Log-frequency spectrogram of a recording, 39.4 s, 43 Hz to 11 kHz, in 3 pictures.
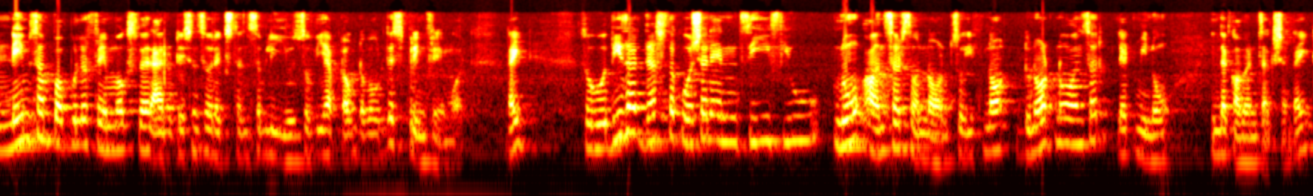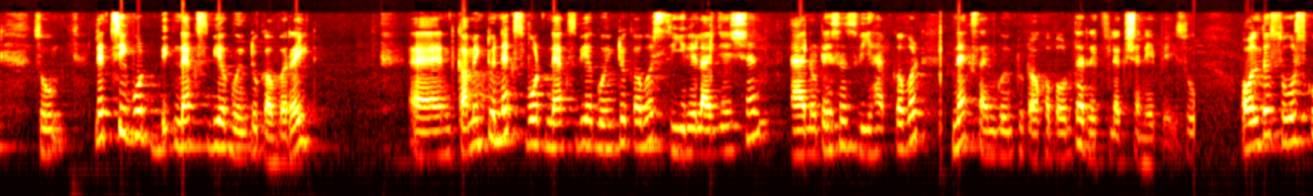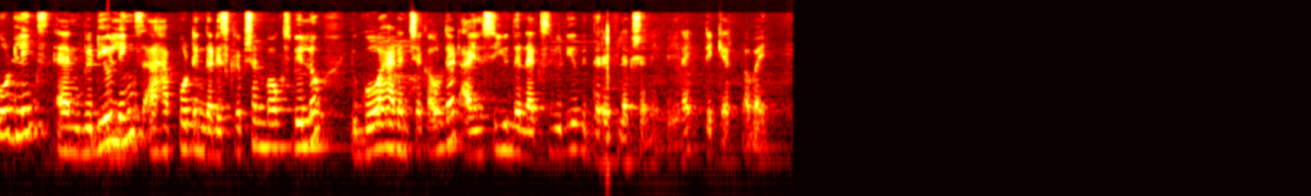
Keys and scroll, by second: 14.1 Right.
